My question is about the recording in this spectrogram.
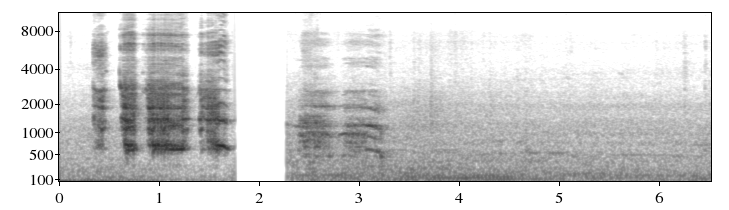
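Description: A Bangkok game rooster (ayam Bangkok) crows loudly for about a second and a half. After a short break in the sound, a shorter call follows that falls in pitch at its end.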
